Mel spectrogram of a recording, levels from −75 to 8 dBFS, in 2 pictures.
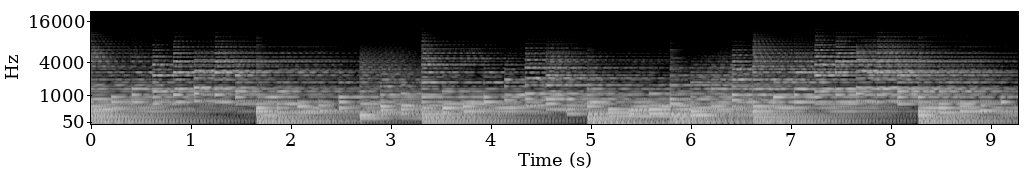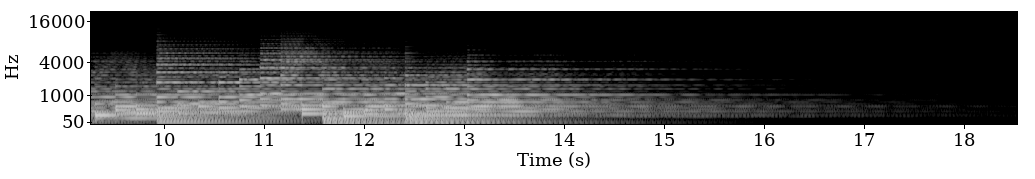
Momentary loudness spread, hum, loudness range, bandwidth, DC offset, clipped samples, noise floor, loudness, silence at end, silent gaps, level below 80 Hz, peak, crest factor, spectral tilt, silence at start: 5 LU; none; 5 LU; 10.5 kHz; under 0.1%; under 0.1%; -70 dBFS; -16 LUFS; 3.5 s; none; -30 dBFS; -2 dBFS; 16 dB; -6 dB/octave; 0 s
